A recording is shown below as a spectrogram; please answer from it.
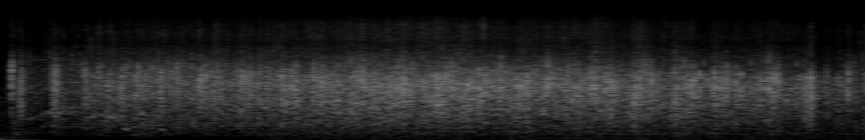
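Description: Studio audience applauding at a steady level, with the last low note of a musical sting dying away in the first half-second.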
